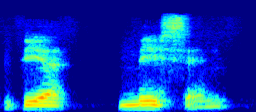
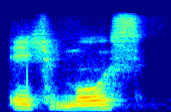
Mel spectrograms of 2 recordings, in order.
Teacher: Those dots indicate that the accent has changed. It's more of a frontal U rather than a more back of the mouth U, like in ich muss versus wir müssen.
